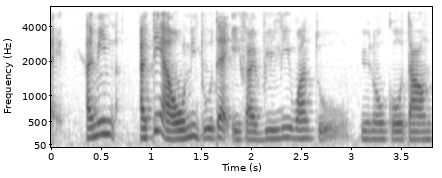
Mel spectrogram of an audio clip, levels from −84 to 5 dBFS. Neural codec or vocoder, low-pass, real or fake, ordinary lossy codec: codec, 16 kHz, 8 kbps, FunCodec, trained on Chinese and English, 25 frames a second; 5.4 kHz; fake; none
